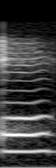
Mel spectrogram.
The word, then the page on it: e: hiragana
